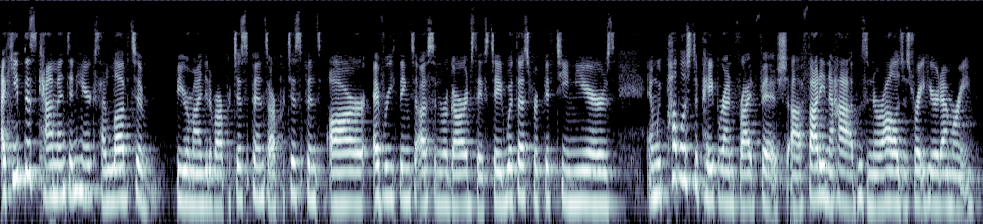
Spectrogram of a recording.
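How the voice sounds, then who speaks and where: Speaking at a very fast pace, a woman with an American accent has a medium pitch and ordinary pitch variation. Audible room echo surrounds her voice. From Michigan, US Midwest. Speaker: epidemiology professor. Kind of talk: lecture.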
